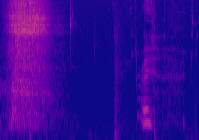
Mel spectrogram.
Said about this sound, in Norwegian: Beklager hvis jeg snufser mye. Altså, jeg har vært tett i nesen siden november.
